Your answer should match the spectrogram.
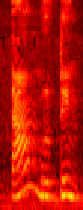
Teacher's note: दी वर अनुस्वार आहे त्याचा उच्चार म करायचा आहे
